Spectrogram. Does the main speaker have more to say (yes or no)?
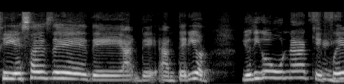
yes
